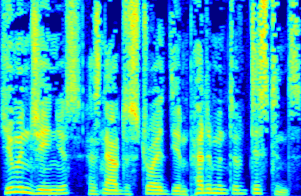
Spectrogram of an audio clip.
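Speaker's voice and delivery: ordinary talk, nothing marked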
